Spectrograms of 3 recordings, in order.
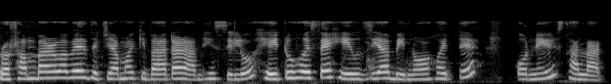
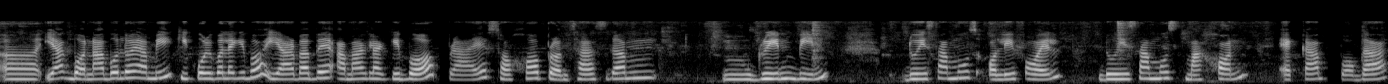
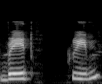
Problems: background sounds at intervals, background conversations at intervals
